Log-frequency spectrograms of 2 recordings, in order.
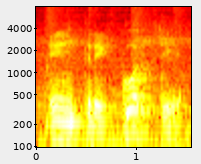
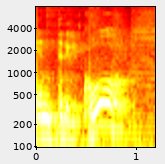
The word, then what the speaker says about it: entrecote: Então, eu estou falando de entrecote e não de entrecô, como tem muita gente que diz, é terrível. Tem até proprietário de açougue, restaurateiro que fala, ah, nosso entrecô é ótimo. Não existe entrecô. A pronúncia francesa é aquela que eu disse para vocês e a pronúncia em português é em português.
